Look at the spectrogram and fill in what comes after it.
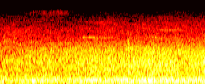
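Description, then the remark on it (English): A bus drives past with a steady, low engine drone and road noise, holding an even loudness throughout, with no one speaking. “I mean, you see a bus pass, and all you know is that it's going.”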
